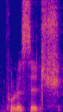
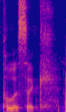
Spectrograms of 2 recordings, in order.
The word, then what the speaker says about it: Pulisic: Obviously, being of, Croatian heritage, I think Pulisic is always correct from that point of view, but obviously growing up in America, it was always pronounced Pulisic, so that's just what I'm used to. But both I'm very much okay with.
